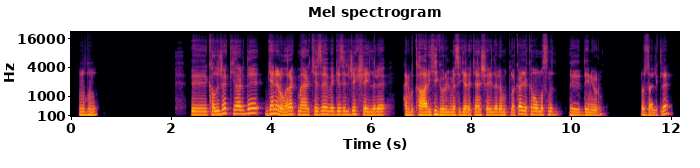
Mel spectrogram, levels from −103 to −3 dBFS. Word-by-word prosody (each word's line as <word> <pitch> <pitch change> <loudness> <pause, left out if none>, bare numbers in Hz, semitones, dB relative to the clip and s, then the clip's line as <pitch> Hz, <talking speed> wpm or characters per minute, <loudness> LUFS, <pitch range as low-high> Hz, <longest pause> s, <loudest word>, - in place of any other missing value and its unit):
Hı 145 - -2
hı. 140 0 -2 1.9
Eee, 150 -1 0
kalacak 170 +8 +1
yerde 210 +5 +1
genel 195 0 +3
olarak 155 +4 +2
merkeze 155 +2 0
ve 155 - +2
gezilecek 155 +1 -1
şeylere, 145 -1 0 0.2
hani, 135 -1 -2
bu 130 - -5
tarihî 140 +4 +4
görülmesi 135 0 0
gereken 135 0 +1
şeylere 140 0 0
mutlaka 135 +4 0
yakın 160 -1 0
olmasını, 150 +1 -1 0.2
eee, 135 -3 -2
deniyorum, 135 +5 -3 0.7
özellikle. 140 +7 -1
150 Hz, 115 wpm, -23 LUFS, 135-160 Hz, 1.9 s, tarihî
